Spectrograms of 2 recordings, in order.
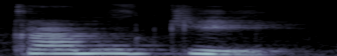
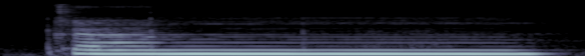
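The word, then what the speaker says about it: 감기: Kita contohnya adalah kamki. Nah, bacanya itu bukan kamki. M bertemu G ini bukan kamki, tapi bacanya adalah kangki. Pertanyaannya adalah kangki.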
